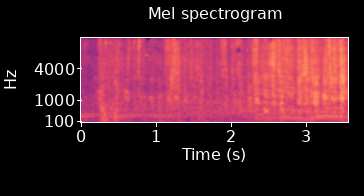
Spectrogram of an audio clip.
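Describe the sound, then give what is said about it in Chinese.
Dingdang, a dog leading the way on a steep mountain trail in Yunnan, pants steadily in quick, rhythmic breaths that stay fairly loud throughout, with a faint murmur of human voices underneath. “前面是我们的叮当犬在开路，”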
